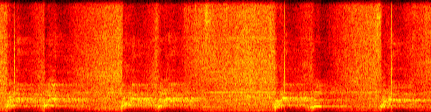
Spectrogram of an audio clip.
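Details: Kailie, a Border Collie, barks at a running vacuum cleaner she both wants to approach and avoid; several quick barks, some in pairs, over continuous droning machine noise.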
